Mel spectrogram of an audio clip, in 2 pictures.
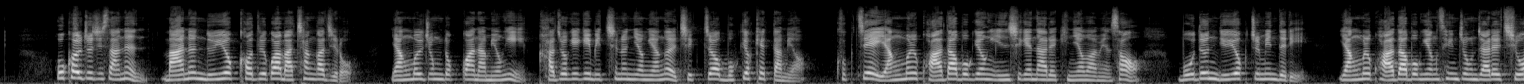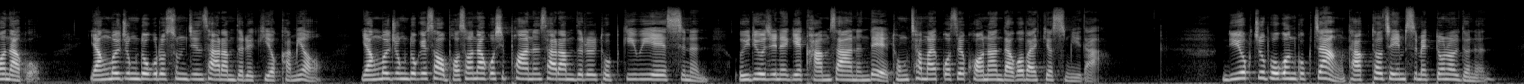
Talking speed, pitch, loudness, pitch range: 325 characters per minute, 235 Hz, -17 LUFS, 215-255 Hz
